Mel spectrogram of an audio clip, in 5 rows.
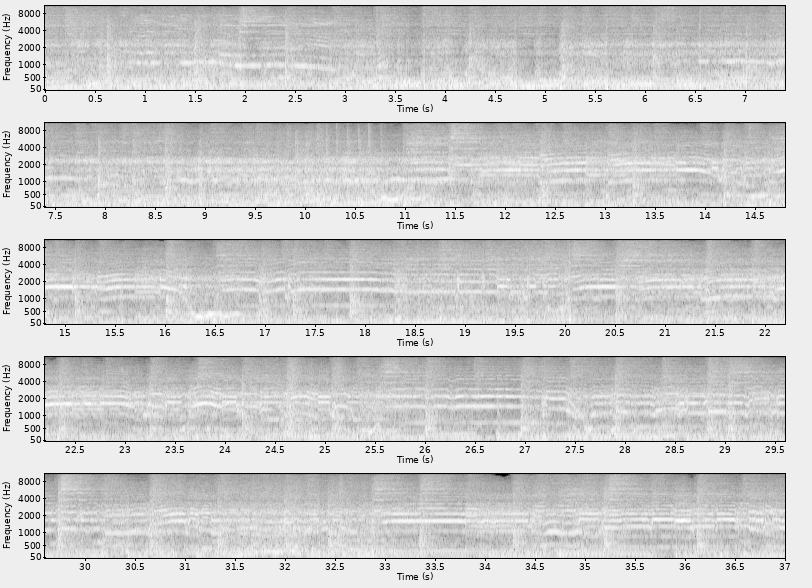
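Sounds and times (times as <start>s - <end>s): bass guitar: 0.0s - 37.0s
drum kit: 0.0s - 37.0s
electric guitar lead: 0.0s - 37.0s.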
